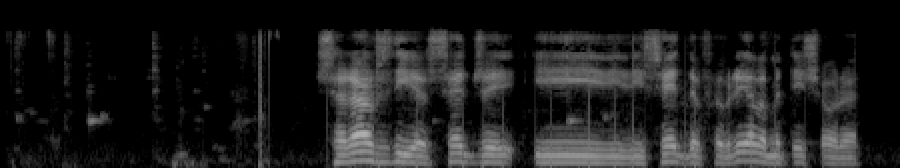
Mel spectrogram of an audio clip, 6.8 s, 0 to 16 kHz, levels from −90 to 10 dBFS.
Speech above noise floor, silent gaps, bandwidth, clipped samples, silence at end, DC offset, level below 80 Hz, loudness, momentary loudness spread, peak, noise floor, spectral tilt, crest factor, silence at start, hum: 32 dB; none; 8.2 kHz; under 0.1%; 0.35 s; under 0.1%; -66 dBFS; -33 LUFS; 19 LU; -12 dBFS; -66 dBFS; -3.5 dB/octave; 22 dB; 0.1 s; none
